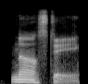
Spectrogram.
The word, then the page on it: nasty: British English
